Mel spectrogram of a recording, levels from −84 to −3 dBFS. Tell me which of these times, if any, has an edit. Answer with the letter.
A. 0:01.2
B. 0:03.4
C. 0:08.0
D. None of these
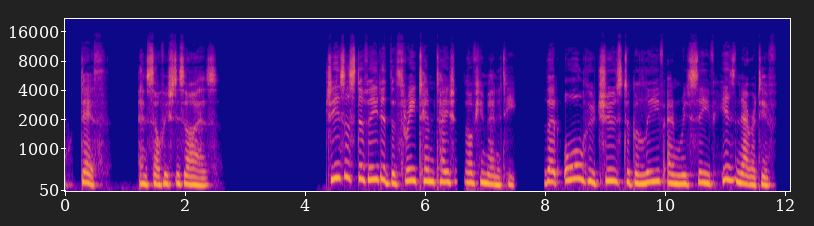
C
